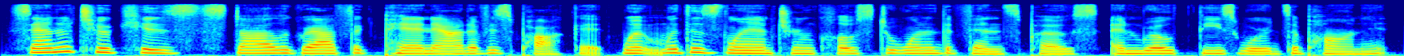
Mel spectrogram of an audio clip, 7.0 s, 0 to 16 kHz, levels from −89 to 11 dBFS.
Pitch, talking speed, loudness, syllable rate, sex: 195 Hz, 220 wpm, -18 LUFS, 5.6 syllables/s, female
